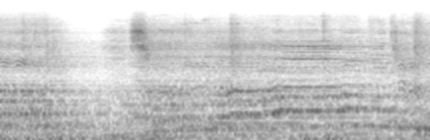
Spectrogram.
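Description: Male vocalist singing a Korean pop ballad live into a handheld microphone over instrumental accompaniment through the concert sound system, with a sung note rising and held from about halfway through.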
